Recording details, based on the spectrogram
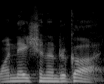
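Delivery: "nation" joined straight into "under", no pause. Reading the phrase one nation under God correctly, no pause after nation. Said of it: "no pause".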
